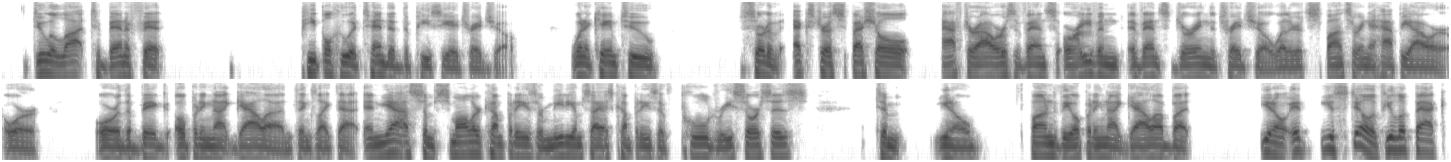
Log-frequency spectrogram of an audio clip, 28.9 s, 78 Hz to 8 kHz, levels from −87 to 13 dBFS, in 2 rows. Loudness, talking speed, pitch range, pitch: -24 LUFS, 160 wpm, 90-105 Hz, 95 Hz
